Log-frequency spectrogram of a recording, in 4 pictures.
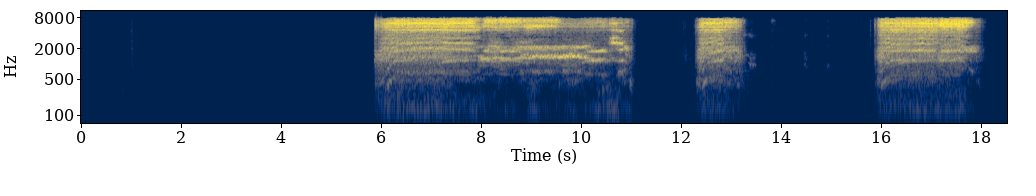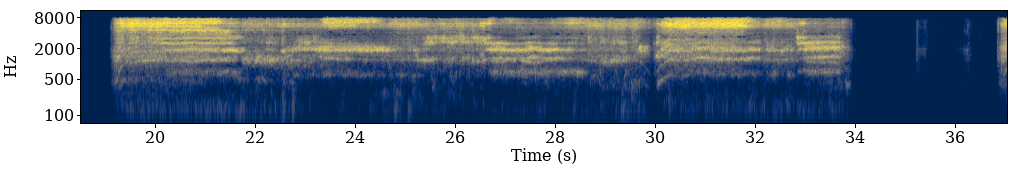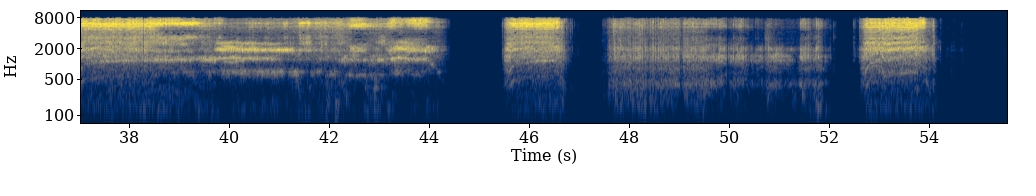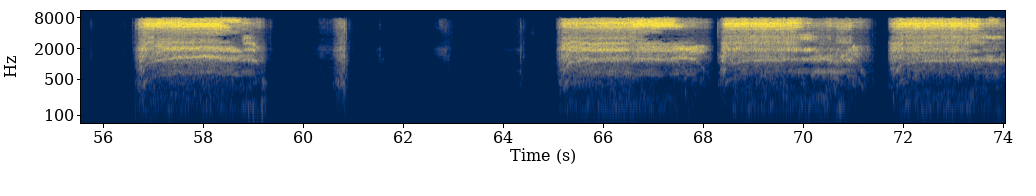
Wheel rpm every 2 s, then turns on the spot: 0, 0, 0, 130, 160, 80, 20, 0, 110, 40, 160, 160, 160, 160, 150, 140, 150, 10, 60, 160, 160, 150, 40, 50, 20, 20, 80, 10, 80, 90, 0, 0, 40, 150, 120, 100, 140.
34-36 46-52 54-56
